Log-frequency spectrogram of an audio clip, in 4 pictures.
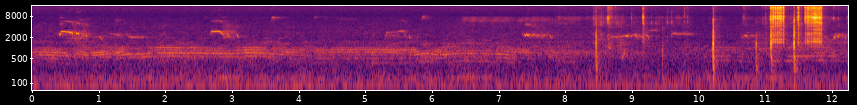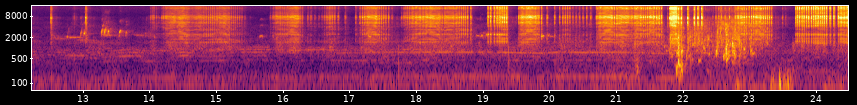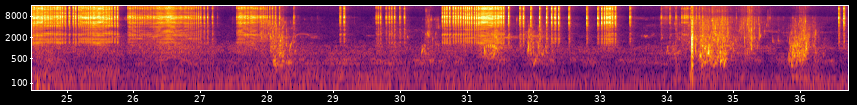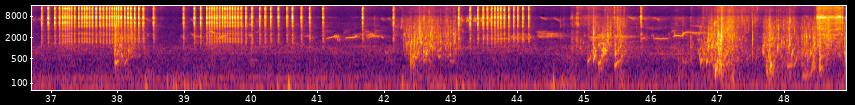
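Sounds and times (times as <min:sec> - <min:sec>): fishing reel ratchet clicking: 0:10.8 - 0:13.2, 0:14.0 - 0:28.5, 0:29.1 - 0:34.4, 0:36.6 - 0:42.2, 0:43.0 - 0:44.9, 0:48.5 - 0:48.9
water splashing: 0:21.2 - 0:23.5, 0:28.0 - 0:28.4, 0:30.3 - 0:30.6, 0:31.3 - 0:32.3, 0:34.0 - 0:36.4, 0:42.2 - 0:43.3, 0:44.9 - 0:45.8, 0:46.7 - 0:48.9.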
